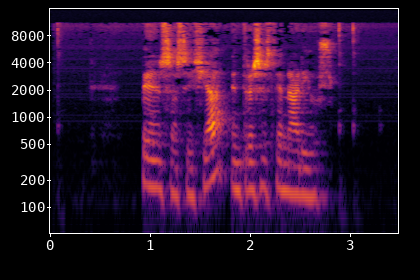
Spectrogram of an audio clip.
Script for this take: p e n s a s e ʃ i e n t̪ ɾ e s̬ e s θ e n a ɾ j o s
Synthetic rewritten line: p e n s a s e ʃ a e n t̪ ɾ e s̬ e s θ e n a ɾ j o s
